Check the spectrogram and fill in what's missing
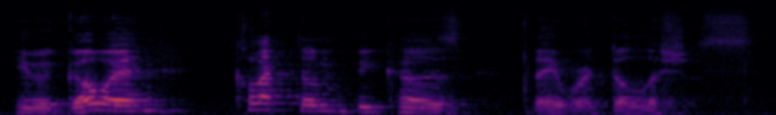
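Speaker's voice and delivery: ordinary delivery, nothing marked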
